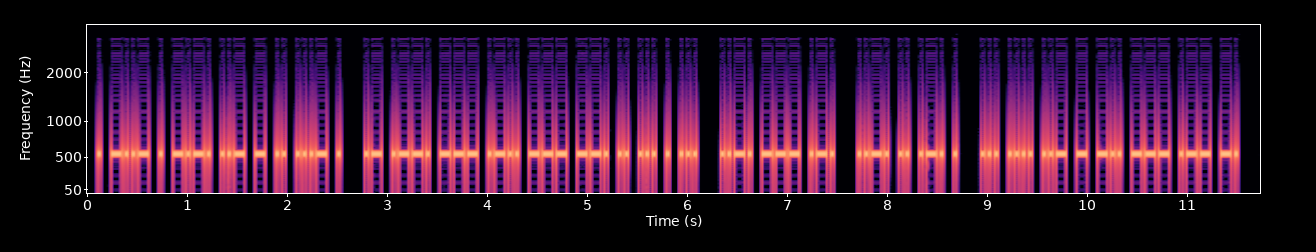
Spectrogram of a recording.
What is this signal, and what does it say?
Morse code, heard as a keyed tone, about 36 wpm, 550 Hz. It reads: EXECUTIVE APOLOGISES FOR FIRE SHUTDOWN
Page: News Headlines in Morse Code at 35 WPM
